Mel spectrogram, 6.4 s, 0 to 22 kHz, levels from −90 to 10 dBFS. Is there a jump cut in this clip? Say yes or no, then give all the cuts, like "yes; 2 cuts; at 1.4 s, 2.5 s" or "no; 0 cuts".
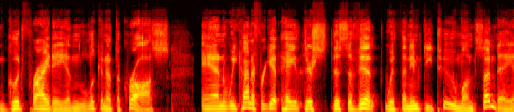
yes; 1 cut; at 3.7 s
